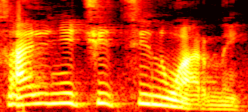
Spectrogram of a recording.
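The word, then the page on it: Salnichizinooarnian: Russian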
